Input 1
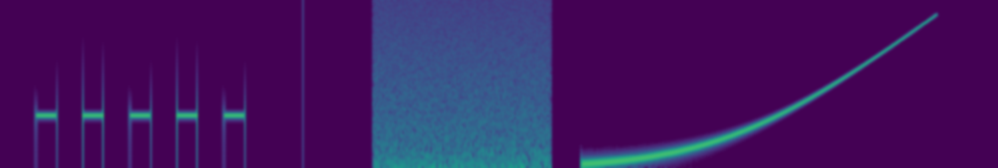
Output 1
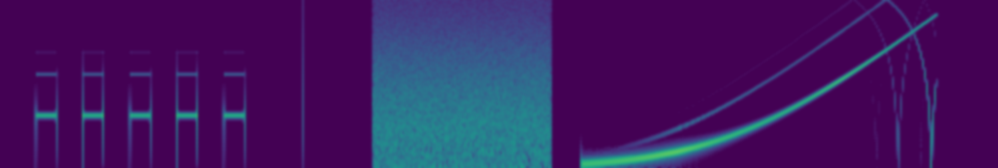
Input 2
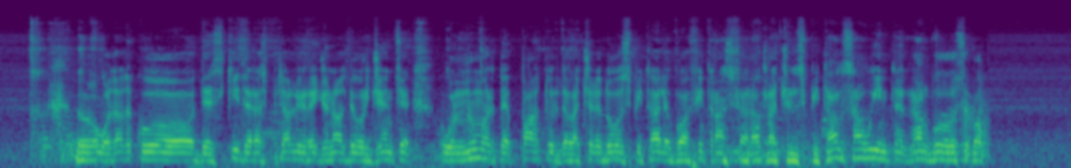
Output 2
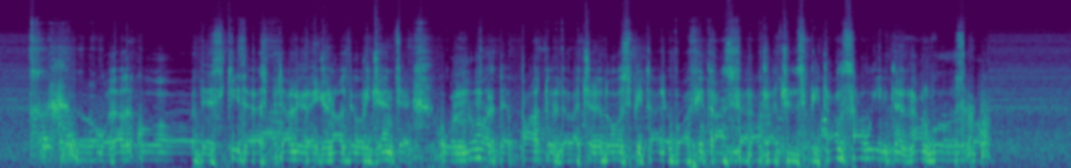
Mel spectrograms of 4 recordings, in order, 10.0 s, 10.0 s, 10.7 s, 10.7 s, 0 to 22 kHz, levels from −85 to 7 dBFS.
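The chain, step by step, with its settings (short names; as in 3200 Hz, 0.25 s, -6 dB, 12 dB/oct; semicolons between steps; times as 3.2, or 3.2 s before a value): overdrive pedal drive 14 dB, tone 2100 Hz, clips at -8.5 dBFS; negative-ratio compressor -22 dBFS, ratio -0.5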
